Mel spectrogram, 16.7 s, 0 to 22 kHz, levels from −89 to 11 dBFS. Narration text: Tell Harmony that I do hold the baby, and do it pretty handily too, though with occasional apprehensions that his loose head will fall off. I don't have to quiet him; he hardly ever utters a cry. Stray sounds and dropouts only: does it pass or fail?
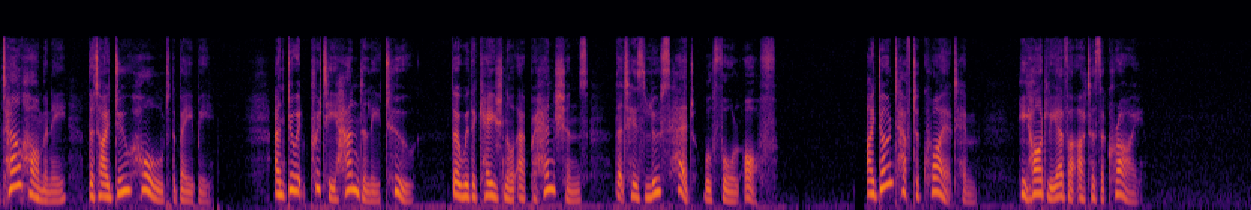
pass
